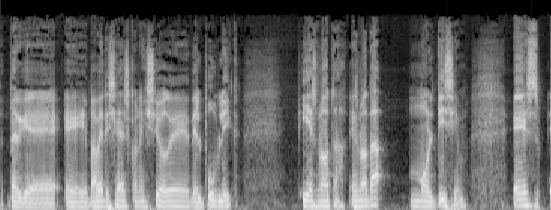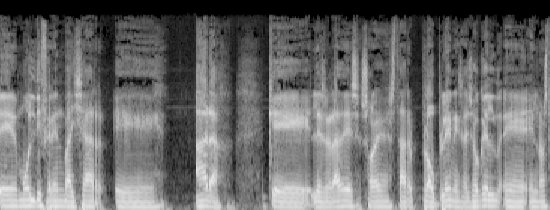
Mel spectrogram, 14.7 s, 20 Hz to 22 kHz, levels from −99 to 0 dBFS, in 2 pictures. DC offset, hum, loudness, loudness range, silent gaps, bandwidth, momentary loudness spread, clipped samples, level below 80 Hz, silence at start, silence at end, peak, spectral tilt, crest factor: under 0.1%; none; -12 LUFS; 2 LU; none; 15.5 kHz; 8 LU; under 0.1%; -30 dBFS; 0 s; 0 s; 0 dBFS; -4.5 dB/octave; 12 dB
